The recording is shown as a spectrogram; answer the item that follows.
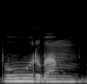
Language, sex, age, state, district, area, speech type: Sanskrit, male, 18-30, West Bengal, Paschim Medinipur, rural, read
